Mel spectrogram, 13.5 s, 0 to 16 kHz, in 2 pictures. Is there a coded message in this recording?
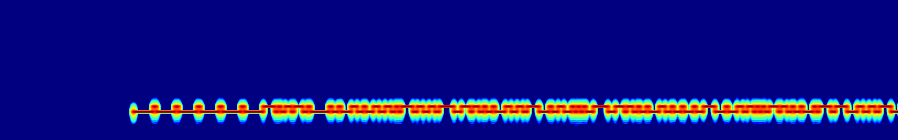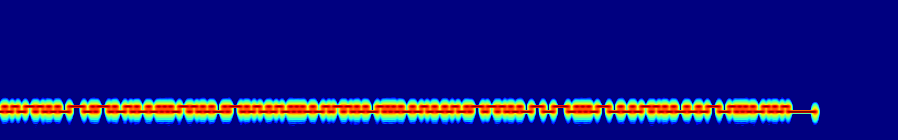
Yes: RTTY (45.45 baud, 170 Hz shift) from 1.0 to 12.9 s, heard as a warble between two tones, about 720 Hz centre. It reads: 08385 89265 01974 39892 53716 32267 41023 95691 19472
